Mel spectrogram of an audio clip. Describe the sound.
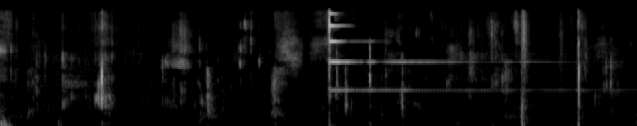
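A single bell strike rings out midway and holds a long, steady metallic tone that slowly fades, over scattered clicks and crunching noises before and after.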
